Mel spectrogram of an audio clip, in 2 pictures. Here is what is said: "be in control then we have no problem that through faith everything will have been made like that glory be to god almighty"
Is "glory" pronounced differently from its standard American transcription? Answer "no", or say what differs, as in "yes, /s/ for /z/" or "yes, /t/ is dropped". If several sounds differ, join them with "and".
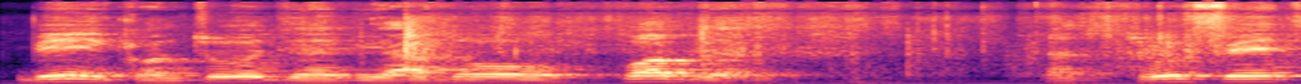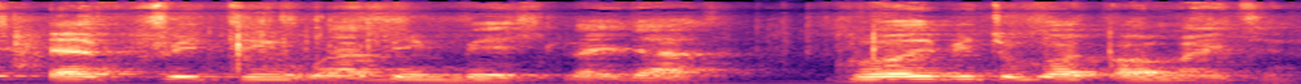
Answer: yes, /l/ is dropped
